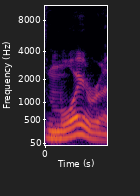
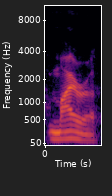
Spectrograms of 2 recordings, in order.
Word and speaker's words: Moira: much what is this Moira thing like it's always been Moira it's my Myra Myra no never mind it's never been mine you're out of your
